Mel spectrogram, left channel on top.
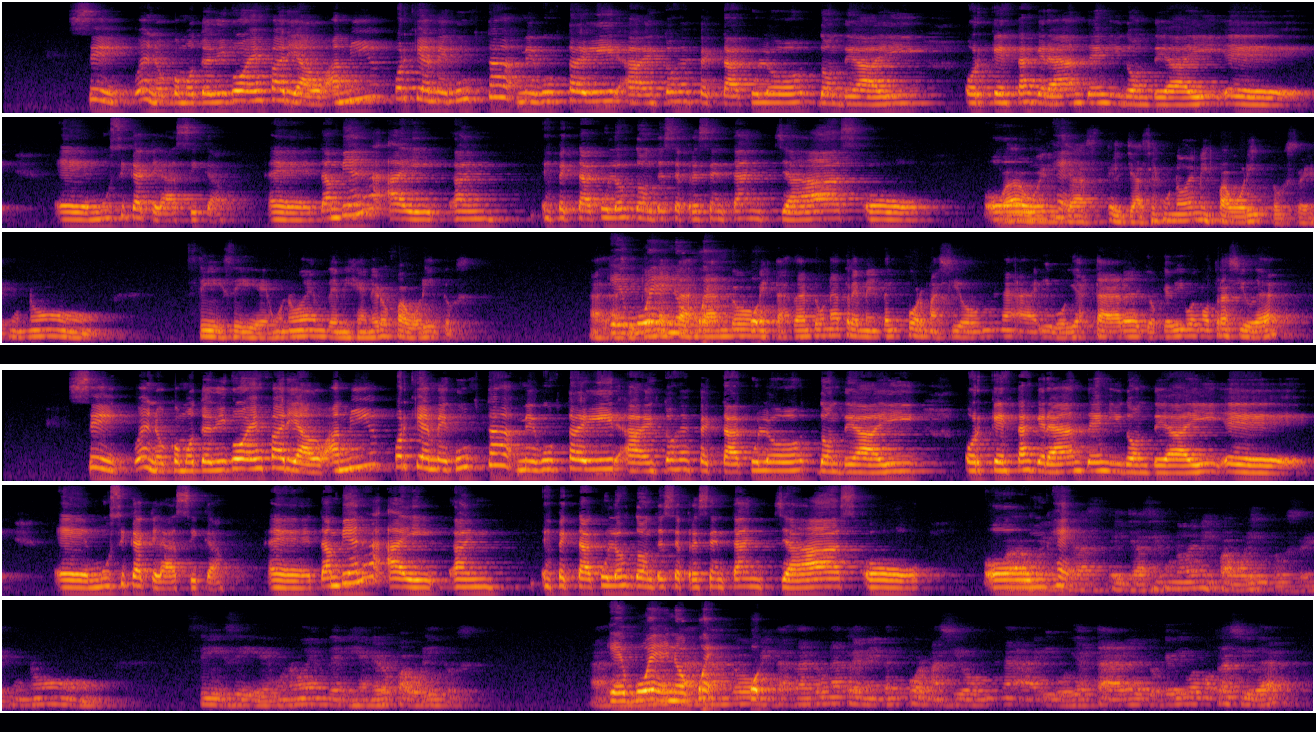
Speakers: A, on the right (about 25°); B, on the left (about 80°).
A: Sí, bueno, como te digo, es variado. A mí, porque me gusta, me gusta ir a estos espectáculos donde hay orquestas grandes y donde hay eh, eh, música clásica. Eh, también hay, hay espectáculos donde se presentan jazz o, o
B: Wow,
A: un...
B: el
A: gé-
B: jazz, el jazz es uno de mis favoritos, es uno, sí, sí, es uno de, de mis géneros favoritos. A-
A: Qué
B: Así
A: bueno,
B: que me estás
A: pues,
B: dando,
A: pues,
B: me estás dando una tremenda información, ah, y voy a estar, eh, yo que vivo en otra ciudad,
